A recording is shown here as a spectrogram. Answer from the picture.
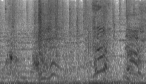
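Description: Soundtrack music from an animated fight scene, with two short cries that swoop up and down in pitch, one about half a second in and one about a second and a half in.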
